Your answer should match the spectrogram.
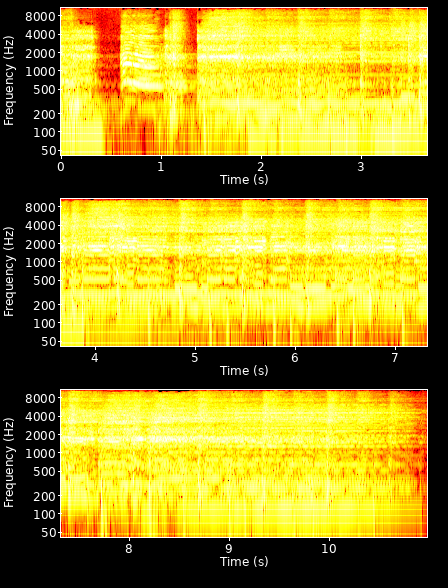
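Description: Power-pop rock band playing loudly on electric guitar, bass and drums. About half a second in the music breaks briefly and a falling, sliding note cuts through before the full band carries on.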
